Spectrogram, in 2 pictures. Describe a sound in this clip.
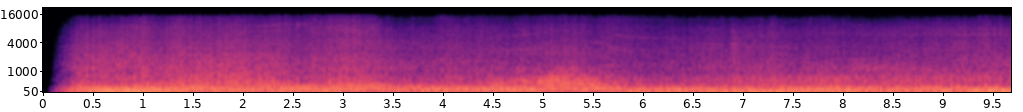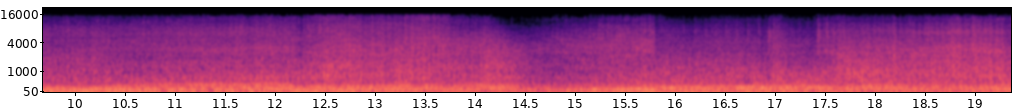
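Motorcycle engines rumble loudly as several motorcycles ride past one after another.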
